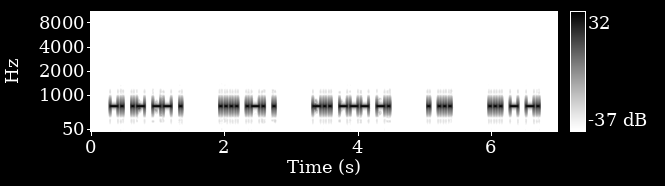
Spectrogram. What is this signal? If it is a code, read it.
Morse code, heard as a keyed tone, about 30 wpm, 700 Hz. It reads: NAME HRE DON ES STN
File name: UK MASTER QSOs TRAINING / 30WPM / UK MASTER QSOs 0018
